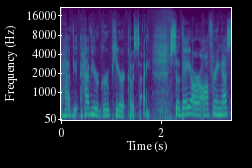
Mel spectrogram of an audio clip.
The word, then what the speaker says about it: COSI: It's COSI.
